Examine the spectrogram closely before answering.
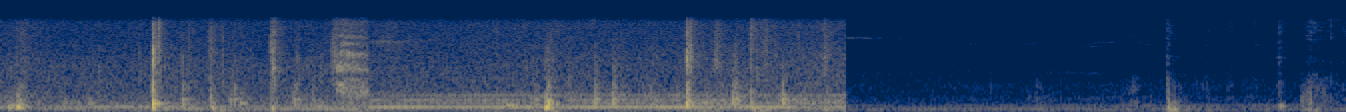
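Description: Sharp knocks and thuds of hands and bare feet landing on a plastic cooler box and on grass during cartwheel attempts, over a steady low hum. About four seconds in the hum drops out and the background turns quieter, with a couple more thumps.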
